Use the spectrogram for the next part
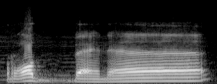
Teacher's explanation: با double letter double sound ہے، را کو موٹا کریں گے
